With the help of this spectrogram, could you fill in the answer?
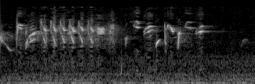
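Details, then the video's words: Hooded siskin song: a rapid run of bright, high twittering notes, then a looser phrase of thin whistles and buzzy chips. "canto do pássaro Pintassilgo"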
